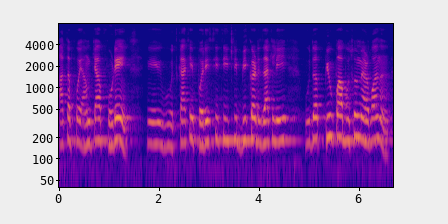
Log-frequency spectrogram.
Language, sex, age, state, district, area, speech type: Goan Konkani, male, 60+, Goa, Salcete, rural, spontaneous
